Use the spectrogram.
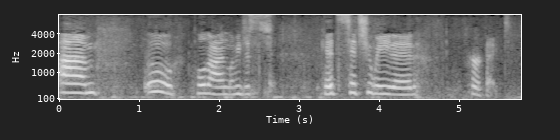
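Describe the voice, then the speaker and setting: This woman speaks loudly, at a very slow pace. Her voice sits high. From Texas. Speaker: lecturer and nonprofit founder. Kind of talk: lecture. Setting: stage with live audience.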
